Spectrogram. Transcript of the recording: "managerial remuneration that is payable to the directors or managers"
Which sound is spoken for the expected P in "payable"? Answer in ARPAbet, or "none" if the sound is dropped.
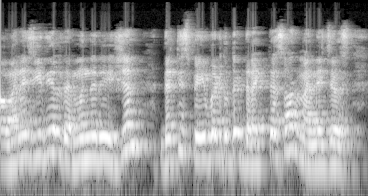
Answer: F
